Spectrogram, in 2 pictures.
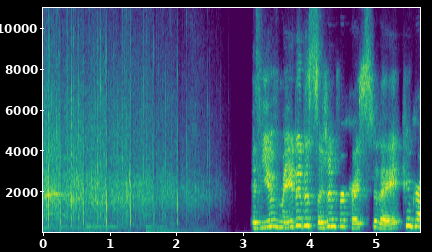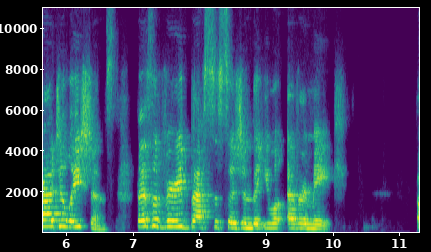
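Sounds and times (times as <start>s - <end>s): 
church congregation applauding to celebrate new believers: 0.0s - 2.8s
speech: 3.2s - 10.2s.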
